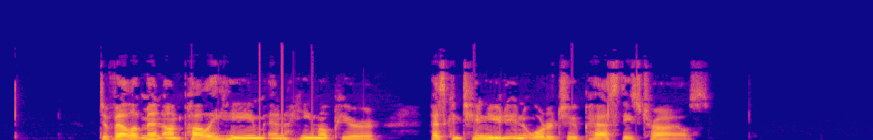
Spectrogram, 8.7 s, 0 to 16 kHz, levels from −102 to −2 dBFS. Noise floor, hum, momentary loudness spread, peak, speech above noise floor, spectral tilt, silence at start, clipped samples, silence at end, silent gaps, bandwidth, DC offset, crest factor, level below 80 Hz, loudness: under -90 dBFS; none; 10 LU; 0 dBFS; over 74 dB; -6 dB/octave; 1 s; under 0.1%; 1.7 s; none; 9.2 kHz; under 0.1%; 18 dB; -52 dBFS; -17 LUFS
